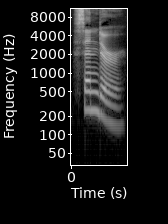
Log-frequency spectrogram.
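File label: "sender", English word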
